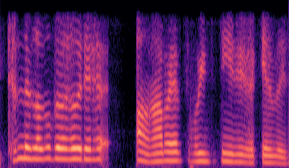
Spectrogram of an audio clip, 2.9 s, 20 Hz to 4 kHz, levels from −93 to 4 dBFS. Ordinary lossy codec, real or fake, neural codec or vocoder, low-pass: none; fake; codec, 16 kHz in and 24 kHz out, 0.6 kbps, FocalCodec, streaming, 4096 codes; 3.6 kHz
